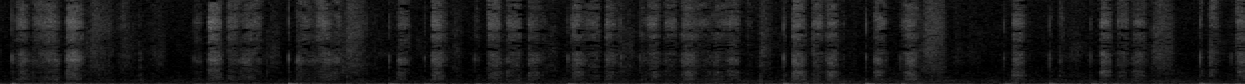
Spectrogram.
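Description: A wooden graphite pencil is drawn across a thin grid paper sheet clipped to a flat clipboard on a desk while writing. Short, bright scratching strokes come in quick bursts over soft, low taps against the board, at a steady, quiet level throughout.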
